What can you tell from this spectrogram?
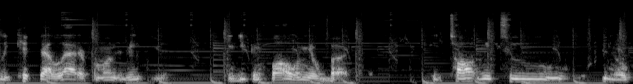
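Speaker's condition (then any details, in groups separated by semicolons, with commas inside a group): No condition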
